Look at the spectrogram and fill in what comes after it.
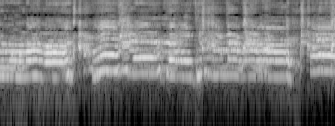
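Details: A female rescue Pekingese "sings" Happy Birthday along with her owner, howling in long, wavering, sustained tones that rise and fall with brief breaks; she learned to sing back when sung to during seizures.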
